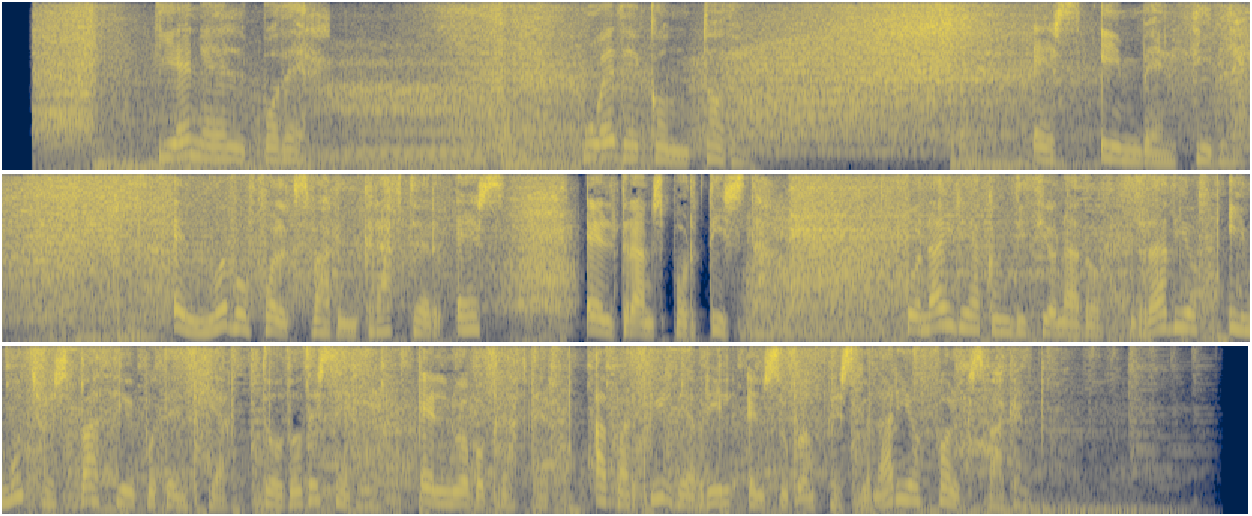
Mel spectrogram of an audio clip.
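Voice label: Spanish, Werbung Dynamisch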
